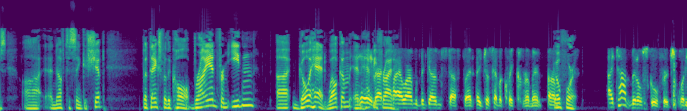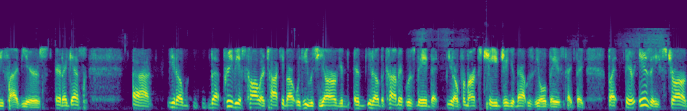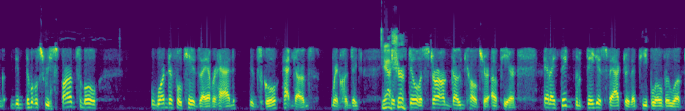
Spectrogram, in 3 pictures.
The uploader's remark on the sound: An Open Phones Show. Spend most of the show talking with listeners about a whole variety of topics.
